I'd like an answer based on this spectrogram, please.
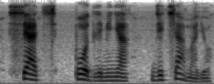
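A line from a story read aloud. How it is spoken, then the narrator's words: Very soft, tender, sad. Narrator (Russian): Очень мягким и ласковым голосом позвал печальный человек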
